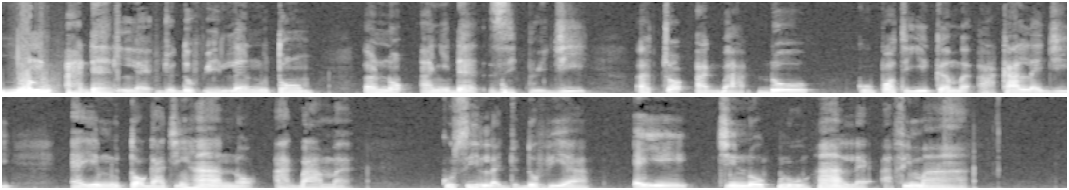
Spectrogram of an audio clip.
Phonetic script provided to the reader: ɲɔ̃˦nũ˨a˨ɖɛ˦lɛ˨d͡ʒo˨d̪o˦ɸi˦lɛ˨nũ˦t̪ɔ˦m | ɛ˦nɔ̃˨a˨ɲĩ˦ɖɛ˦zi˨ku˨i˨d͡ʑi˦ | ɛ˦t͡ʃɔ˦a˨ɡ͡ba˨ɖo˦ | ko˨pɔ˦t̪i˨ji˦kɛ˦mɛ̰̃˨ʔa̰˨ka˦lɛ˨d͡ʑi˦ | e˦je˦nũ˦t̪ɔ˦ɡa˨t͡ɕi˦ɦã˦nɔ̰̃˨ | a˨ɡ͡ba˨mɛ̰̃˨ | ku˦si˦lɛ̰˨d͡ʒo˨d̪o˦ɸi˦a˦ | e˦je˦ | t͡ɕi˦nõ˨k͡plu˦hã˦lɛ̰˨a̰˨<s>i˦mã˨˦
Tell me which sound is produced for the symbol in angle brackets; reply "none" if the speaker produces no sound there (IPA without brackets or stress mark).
f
